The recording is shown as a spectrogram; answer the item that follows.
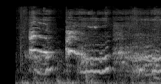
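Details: American bully puppies giving short, high, whimpering whines in two quick rising-and-falling bursts, then a thinner trailing whine, heard close up.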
